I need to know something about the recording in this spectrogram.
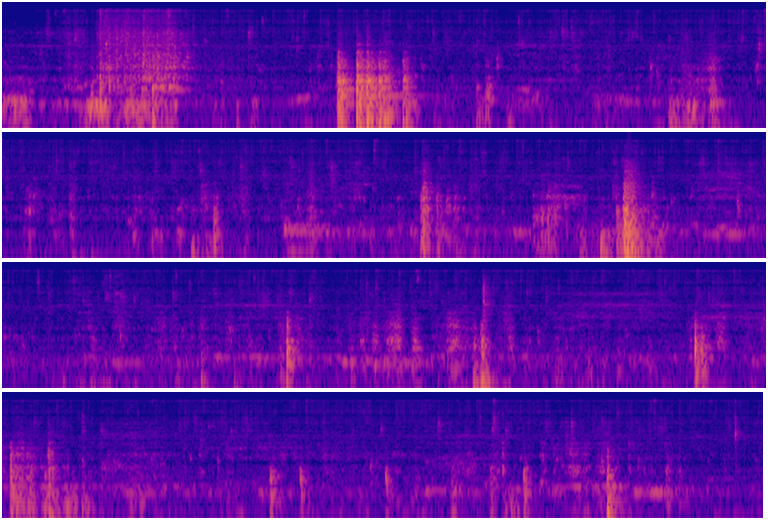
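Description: Dishes being washed by hand at a kitchen sink: water running in short spells, with repeated knocks and clatters of dishes being handled, the loudest about four seconds in and again about fourteen seconds in.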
